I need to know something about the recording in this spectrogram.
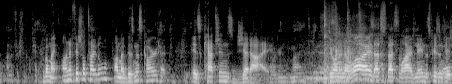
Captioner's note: laughter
